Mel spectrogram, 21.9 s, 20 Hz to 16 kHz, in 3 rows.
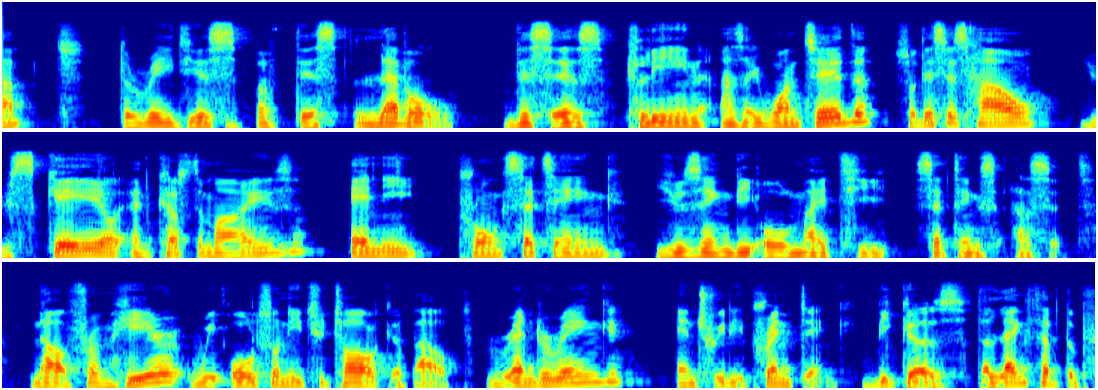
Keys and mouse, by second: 3.2 middle click.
